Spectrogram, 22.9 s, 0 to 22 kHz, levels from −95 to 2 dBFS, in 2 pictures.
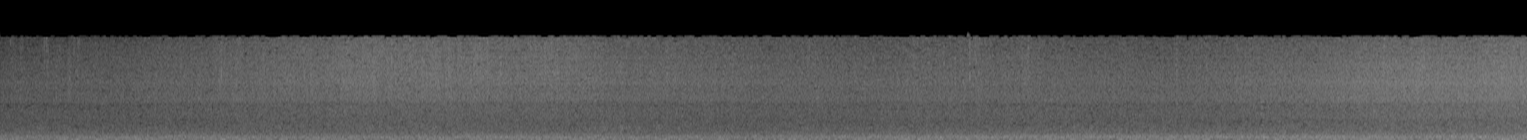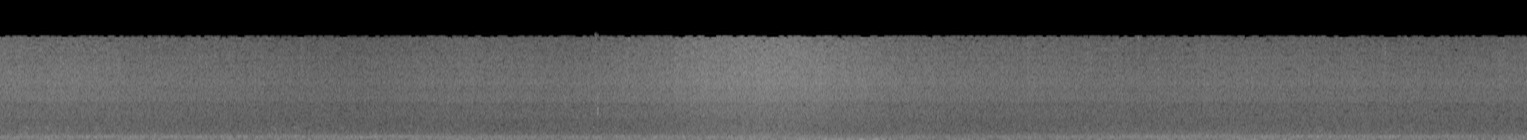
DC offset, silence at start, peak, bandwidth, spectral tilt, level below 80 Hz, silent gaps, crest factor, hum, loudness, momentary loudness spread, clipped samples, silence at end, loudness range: under 0.1%; 0 s; -22 dBFS; 16.5 kHz; -1.5 dB/octave; -70 dBFS; none; 18 dB; none; -38 LUFS; 8 LU; under 0.1%; 0 s; 7 LU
